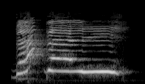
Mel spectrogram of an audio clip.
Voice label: Baby Girl Shout Daddy, nineteen month old

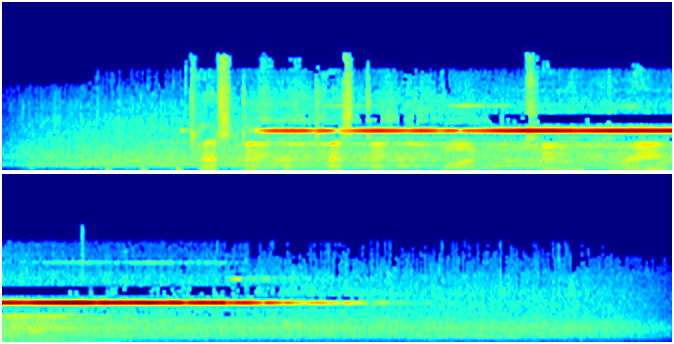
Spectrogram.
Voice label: Reverberant Arena Over P.a., testing microphone; Reverberant Arena Over P.a. system, Feedback, Mike Taps, "testing 1-2-3

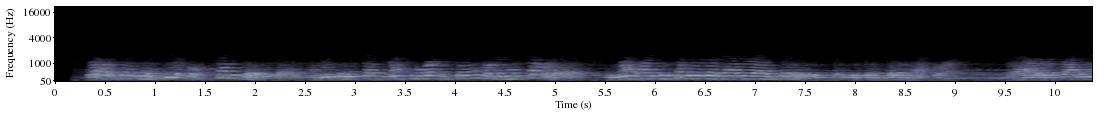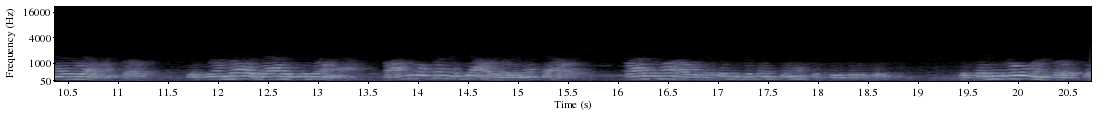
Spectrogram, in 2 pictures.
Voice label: Tv Male Weather Repo, news

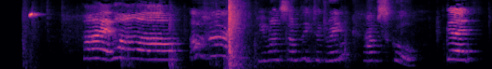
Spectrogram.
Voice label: 7 Yr Old Girl From Scho; kids play

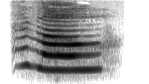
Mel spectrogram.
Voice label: 3 Yr Old Girl Says Hi; kids play

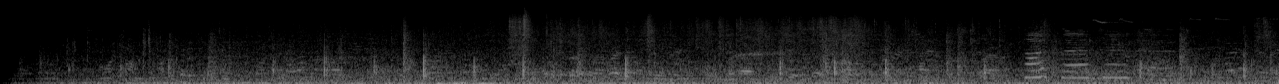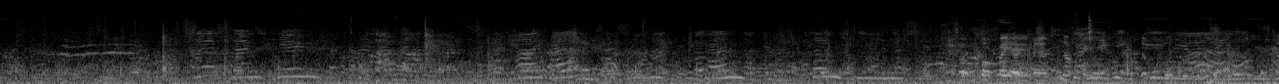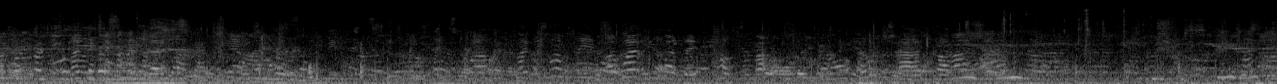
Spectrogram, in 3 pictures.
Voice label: Market English Walla

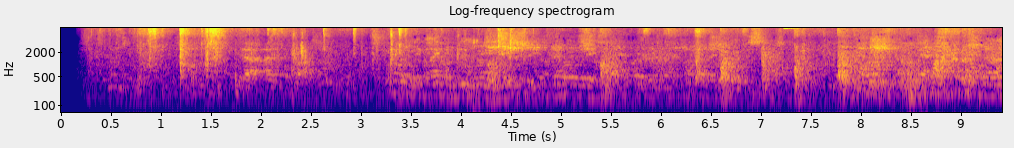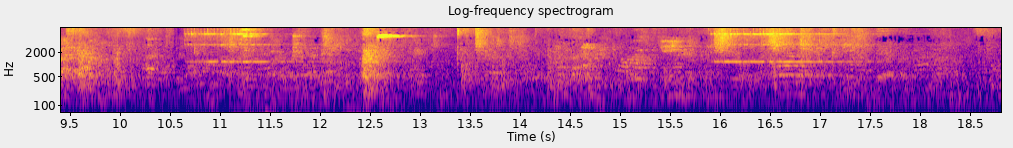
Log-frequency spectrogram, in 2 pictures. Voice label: Police Station Walla; police station bg

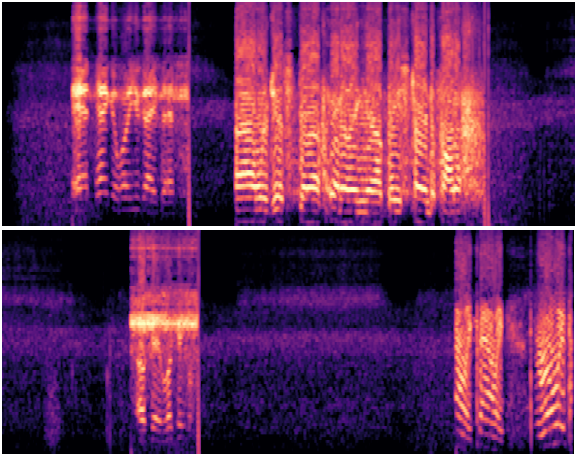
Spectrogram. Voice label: In Flight Exchange, radio

